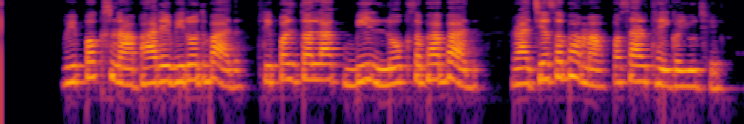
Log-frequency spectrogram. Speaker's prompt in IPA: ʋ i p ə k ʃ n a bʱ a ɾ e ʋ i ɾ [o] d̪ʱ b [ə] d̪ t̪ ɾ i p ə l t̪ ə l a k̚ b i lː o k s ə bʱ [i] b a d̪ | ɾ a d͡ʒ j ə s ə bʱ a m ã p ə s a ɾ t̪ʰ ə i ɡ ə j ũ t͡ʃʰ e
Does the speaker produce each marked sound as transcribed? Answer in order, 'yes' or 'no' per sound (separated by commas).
yes, no, no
